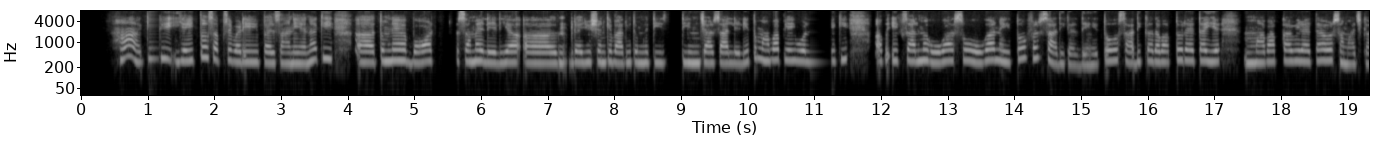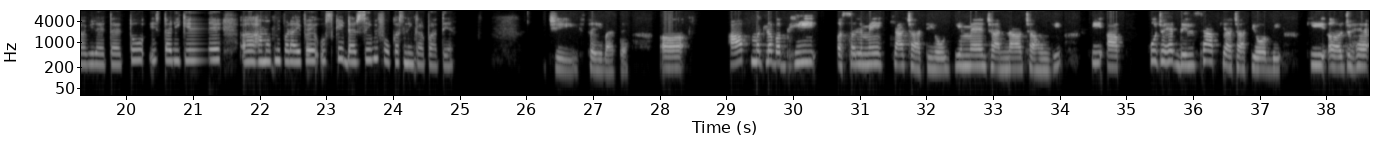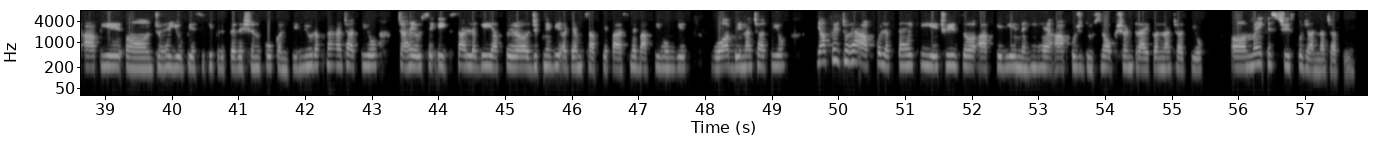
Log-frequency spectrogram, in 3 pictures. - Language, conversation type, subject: Hindi, advice, थकान और प्रेरणा की कमी के कारण आपका रचनात्मक काम रुक कैसे गया है?
- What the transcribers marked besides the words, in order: static; mechanical hum; in English: "ग्रेजुएशन"; distorted speech; in English: "फोकस"; in English: "प्रिपरेशन"; in English: "कंटिन्यू"; in English: "अटेम्प्ट्स"; in English: "ऑप्शन ट्राई"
